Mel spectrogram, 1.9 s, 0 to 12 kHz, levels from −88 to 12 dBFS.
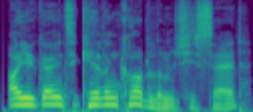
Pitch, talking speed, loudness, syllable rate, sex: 135 Hz, 220 wpm, -16 LUFS, 6.2 syllables/s, male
